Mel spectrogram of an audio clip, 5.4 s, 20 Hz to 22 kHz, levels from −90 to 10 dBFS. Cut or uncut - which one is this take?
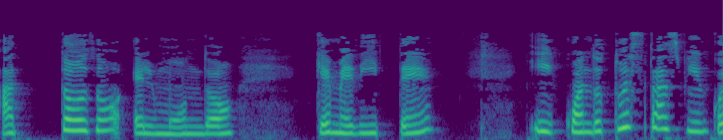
uncut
